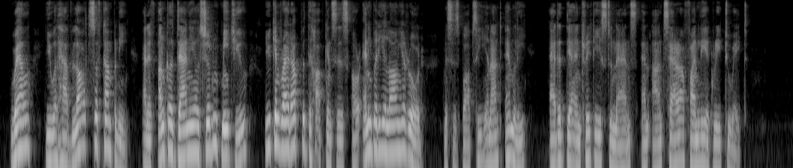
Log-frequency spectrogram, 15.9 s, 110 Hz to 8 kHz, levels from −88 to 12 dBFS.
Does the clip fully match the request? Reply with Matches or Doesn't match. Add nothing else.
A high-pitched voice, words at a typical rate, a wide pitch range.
Doesn't match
